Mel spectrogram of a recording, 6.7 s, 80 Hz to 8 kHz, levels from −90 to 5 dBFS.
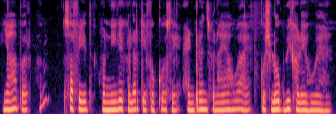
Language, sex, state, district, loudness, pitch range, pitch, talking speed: Hindi, male, Rajasthan, Churu, -16 LUFS, 200-215 Hz, 205 Hz, 180 wpm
